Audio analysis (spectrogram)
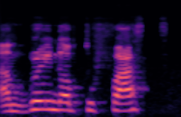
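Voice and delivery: ordinary talk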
